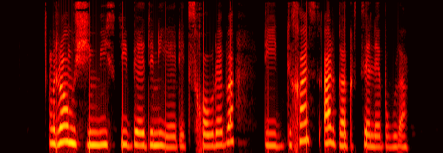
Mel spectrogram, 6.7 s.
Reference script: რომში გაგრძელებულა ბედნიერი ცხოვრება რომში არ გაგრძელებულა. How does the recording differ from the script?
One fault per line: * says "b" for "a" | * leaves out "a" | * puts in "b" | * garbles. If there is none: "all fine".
* says "მისი" for "გაგრძელებულა"
* says "დიდხანს" for "რომში"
